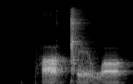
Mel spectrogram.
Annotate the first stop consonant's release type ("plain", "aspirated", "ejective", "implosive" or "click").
aspirated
